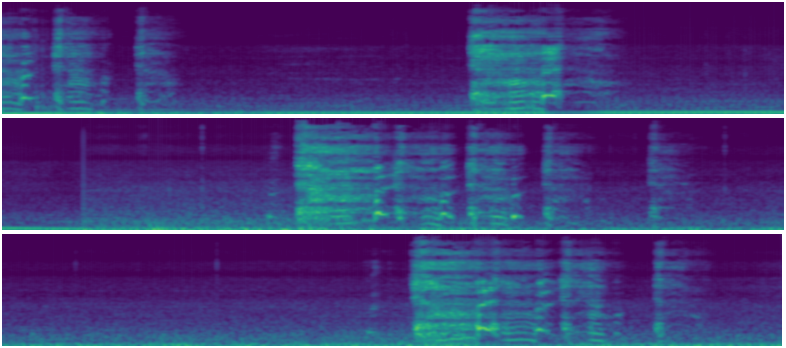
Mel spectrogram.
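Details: Several bursts of coughing and throat clearing over a steady vehicle rumble; a persistent cough that is still very bad.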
